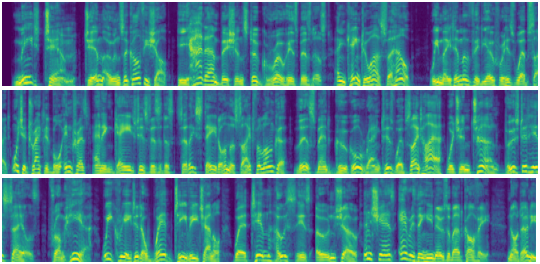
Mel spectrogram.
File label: EXPLAINER VOICEOVERS UK VOICEOVER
